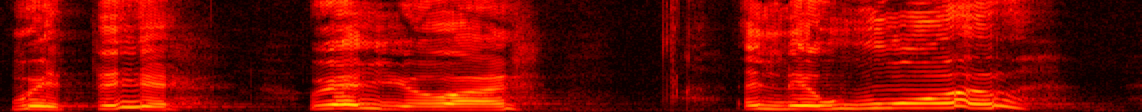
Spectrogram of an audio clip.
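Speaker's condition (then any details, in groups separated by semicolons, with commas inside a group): Cerebral palsy; from birth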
